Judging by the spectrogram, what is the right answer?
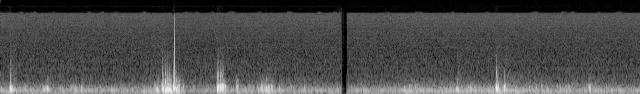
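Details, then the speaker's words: Abdominal exam, stethoscope diaphragm placed lightly on the right lower quadrant over the ileocecal valve: irregular soft gurgles and clicks; normal bowel sounds, heard before percussion and palpation. "assess bowel sounds in all four quadrants determine if the sounds are normal hyperactive hypoactive or absent"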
